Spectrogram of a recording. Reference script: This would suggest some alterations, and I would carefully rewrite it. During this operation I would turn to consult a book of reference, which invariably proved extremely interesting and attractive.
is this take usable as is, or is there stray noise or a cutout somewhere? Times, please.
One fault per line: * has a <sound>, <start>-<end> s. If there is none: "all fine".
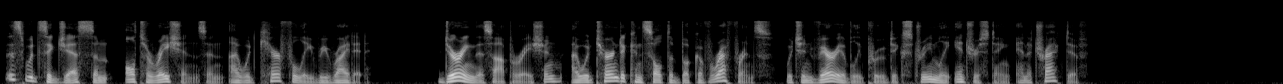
all fine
